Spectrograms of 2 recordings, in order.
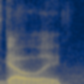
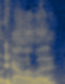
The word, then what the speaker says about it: Galilei: How do you say his last name? – I think it's Galilei.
